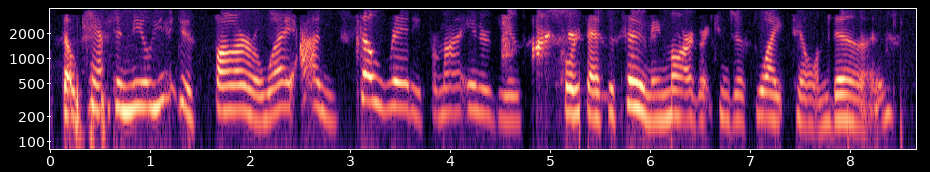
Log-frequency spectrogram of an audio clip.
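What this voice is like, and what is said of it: Kentucky Southern accent. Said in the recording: “born and raised in a little town called Hazard. Yep, that's right, Hazard, Kentucky ... took a fancy to my accent”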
